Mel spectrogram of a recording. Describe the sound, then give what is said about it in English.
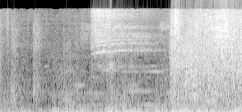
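Loud booming gunfire from a gun in a video game, a dense, continuous barrage that grows stronger in the final second. “I just want to see how this gun works out.”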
